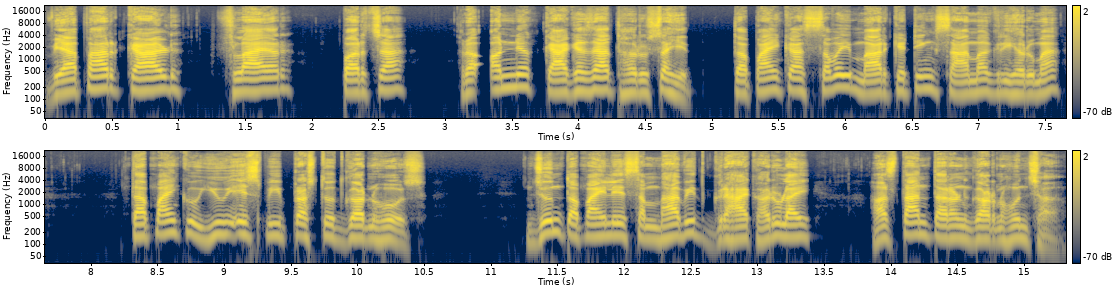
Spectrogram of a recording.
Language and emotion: Nepali, neutral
